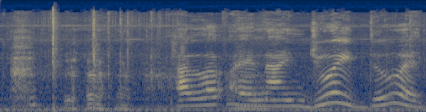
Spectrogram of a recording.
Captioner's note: laughter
